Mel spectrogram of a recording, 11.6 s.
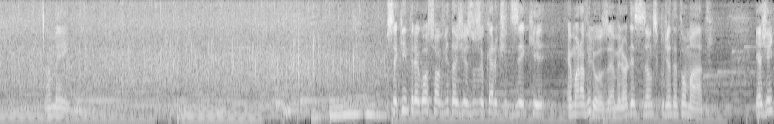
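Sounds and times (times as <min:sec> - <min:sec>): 
audience applauding: 0:00.0 - 0:06.9
low sustained musical tones: 0:00.0 - 0:11.6
speech: 0:00.7 - 0:01.4, 0:05.8 - 0:11.6.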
